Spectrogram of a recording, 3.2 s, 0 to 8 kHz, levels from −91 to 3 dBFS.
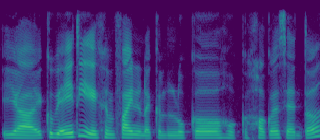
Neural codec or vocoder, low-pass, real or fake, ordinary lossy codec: none; 7.2 kHz; real; none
